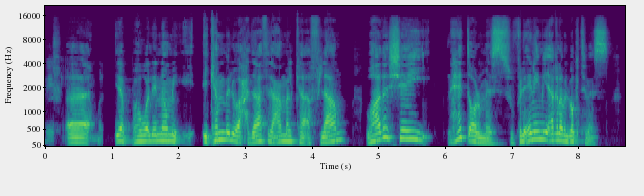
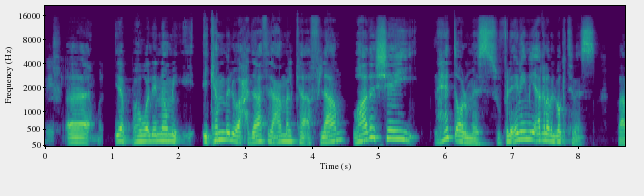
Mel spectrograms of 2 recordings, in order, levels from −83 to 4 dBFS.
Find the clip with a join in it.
second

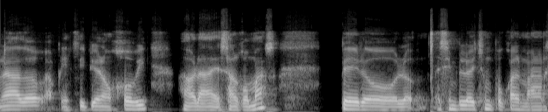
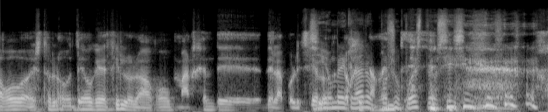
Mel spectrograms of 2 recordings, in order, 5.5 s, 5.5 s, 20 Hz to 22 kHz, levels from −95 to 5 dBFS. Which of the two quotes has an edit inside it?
second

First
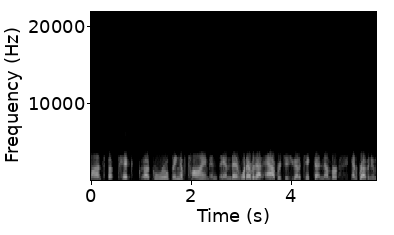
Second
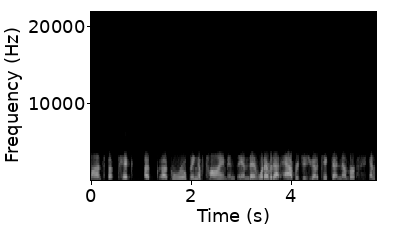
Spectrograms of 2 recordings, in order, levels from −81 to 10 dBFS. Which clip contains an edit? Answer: first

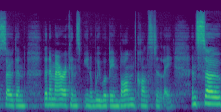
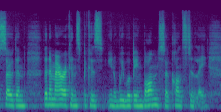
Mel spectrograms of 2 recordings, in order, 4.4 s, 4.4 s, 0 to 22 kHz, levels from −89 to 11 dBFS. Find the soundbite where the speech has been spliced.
first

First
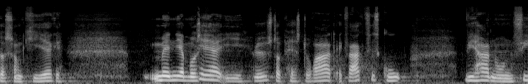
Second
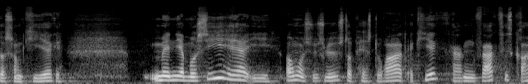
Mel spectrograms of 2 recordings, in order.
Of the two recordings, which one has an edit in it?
first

